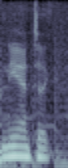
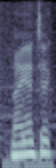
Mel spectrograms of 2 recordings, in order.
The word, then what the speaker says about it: Niantic: have reopened developer in that semantics - social pronounces Niantic corny antics put let's go with knee antic Niantic not on the Niantic will say about these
